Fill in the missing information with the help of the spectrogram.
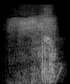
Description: Kiosk Juice Squeeze

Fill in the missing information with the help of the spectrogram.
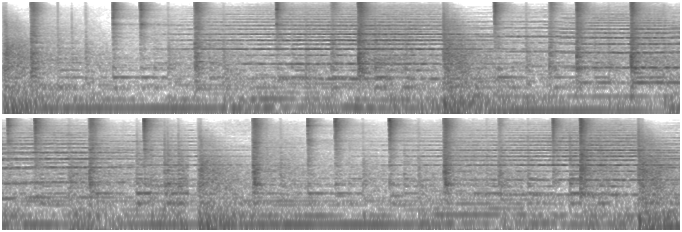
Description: Creep Low

